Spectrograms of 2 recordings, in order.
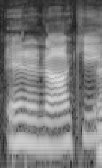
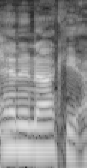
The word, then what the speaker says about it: Anunnaki: Anunnaki? – Anunnaki.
